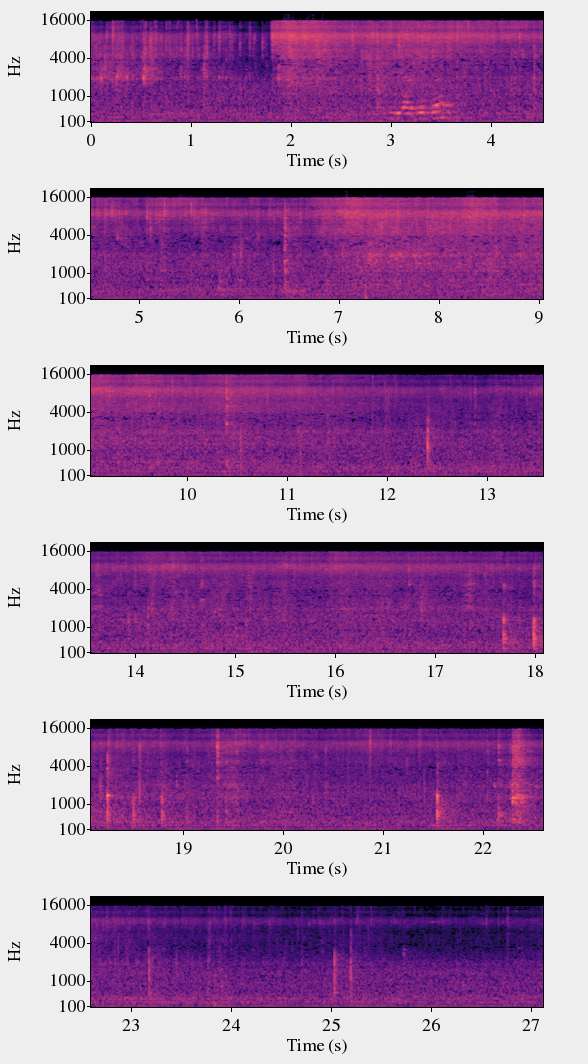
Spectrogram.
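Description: Onions and leafy greens frying in mustard oil in a pan, with a steady sizzle and intermittent scraping stir strokes throughout, close and fairly quiet, with no voices.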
